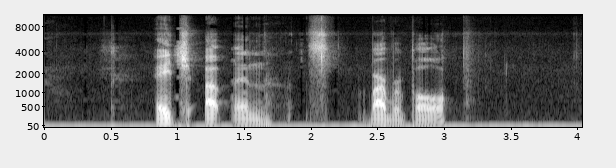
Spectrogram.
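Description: A man speaks casually and close into a headset microphone.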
